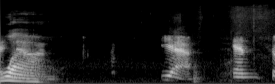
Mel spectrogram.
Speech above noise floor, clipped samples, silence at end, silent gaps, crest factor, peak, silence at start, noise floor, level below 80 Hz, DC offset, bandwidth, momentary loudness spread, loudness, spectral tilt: 39 dB; under 0.1%; 0 s; none; 20 dB; -2 dBFS; 0 s; -58 dBFS; -70 dBFS; 0.2%; 17.5 kHz; 11 LU; -18 LUFS; -4.5 dB/octave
